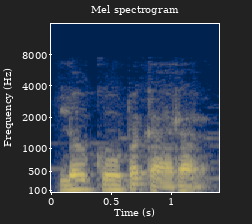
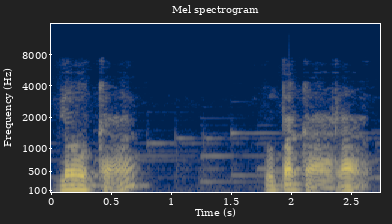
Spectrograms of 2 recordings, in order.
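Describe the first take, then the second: First: The words merge into one without a gap. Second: Two words are said slowly and separately. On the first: "if you join them together" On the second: "Read slowly"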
